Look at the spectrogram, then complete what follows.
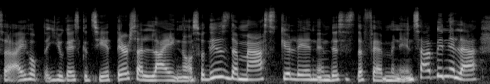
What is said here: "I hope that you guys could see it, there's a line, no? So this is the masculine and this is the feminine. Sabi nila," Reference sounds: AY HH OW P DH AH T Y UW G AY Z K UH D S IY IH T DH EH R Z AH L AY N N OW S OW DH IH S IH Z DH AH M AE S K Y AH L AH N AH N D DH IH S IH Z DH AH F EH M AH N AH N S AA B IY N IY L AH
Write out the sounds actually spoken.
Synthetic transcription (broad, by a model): AY HH OW P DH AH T Y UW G AY S K UH D S IY IH T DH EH R S AH L AY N N OW S OW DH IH S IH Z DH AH M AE S K Y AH L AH N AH N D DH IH S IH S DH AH F EH M AH N AH N S AA B IY N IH L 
